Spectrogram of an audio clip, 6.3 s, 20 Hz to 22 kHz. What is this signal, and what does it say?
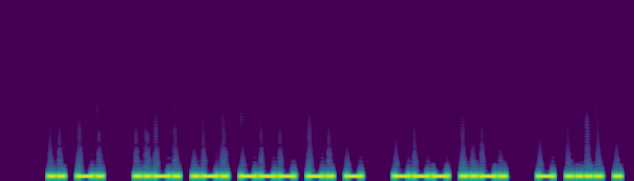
Morse code, heard as a keyed tone, about 25 wpm, 700 Hz. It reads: IN FRONT OF THE
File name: practice / 25wpm / Sentences with 4-Word Phrases - 25wpm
